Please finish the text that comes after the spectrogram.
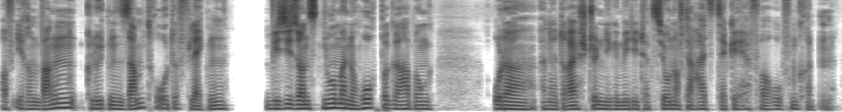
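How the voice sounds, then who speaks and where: A man with a fairly low voice narrates a first-person tale in a dry, wry manner. The telling stays level and understated. The recording is close and without any room sound. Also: flat delivery, normal speed, darkish tone, dry recording. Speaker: audiobook narrator. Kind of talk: first-person audiobook reading.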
